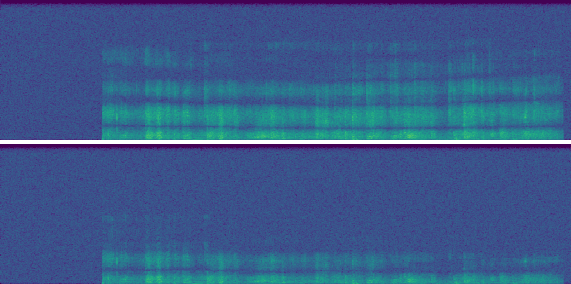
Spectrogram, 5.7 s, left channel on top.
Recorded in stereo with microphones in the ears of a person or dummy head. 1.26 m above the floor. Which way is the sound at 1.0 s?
20° left (ahead or behind).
